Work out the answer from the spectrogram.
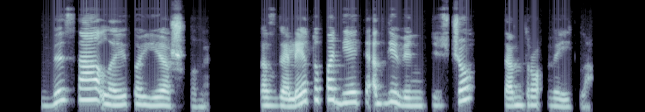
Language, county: Lithuanian, Vilnius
